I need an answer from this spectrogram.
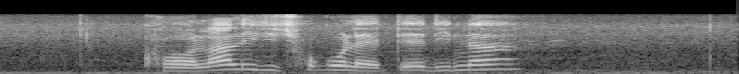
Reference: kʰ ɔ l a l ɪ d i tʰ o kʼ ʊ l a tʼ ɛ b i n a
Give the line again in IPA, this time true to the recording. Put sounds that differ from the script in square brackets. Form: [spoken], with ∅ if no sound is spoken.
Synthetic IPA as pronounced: kʰ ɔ l a l ɪ d i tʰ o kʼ ʊ l [ɛ] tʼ ɛ [d] i n a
